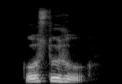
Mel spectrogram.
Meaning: carry on, keep going, keep talking, fascinating!
- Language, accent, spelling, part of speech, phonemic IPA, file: French, France, cause toujours, phrase, /koz tu.ʒuʁ/, LL-Q150 (fra)-cause toujours.wav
